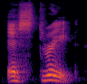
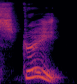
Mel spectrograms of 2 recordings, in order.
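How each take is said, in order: First: "estraight" with an extra "eh" before the S; added E before S. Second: Emphatic one-syllable "straight", no vowel before it; clean initial S. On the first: Teacher states the mistake to be corrected, added E before S. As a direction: say "estraight" as two syllables, es-TRAIGHT. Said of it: "No, it's not". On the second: Teacher corrects the wrong word, clean initial S. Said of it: "The word is straight". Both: Shown as a demonstration.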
